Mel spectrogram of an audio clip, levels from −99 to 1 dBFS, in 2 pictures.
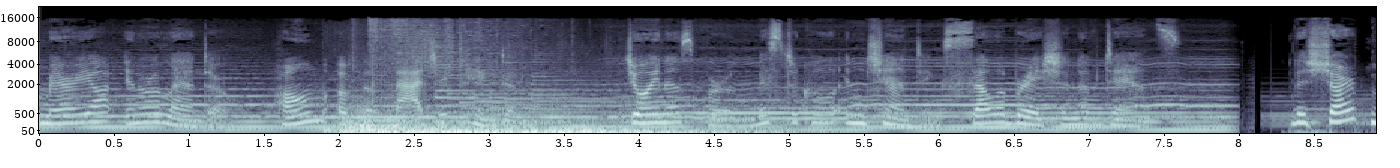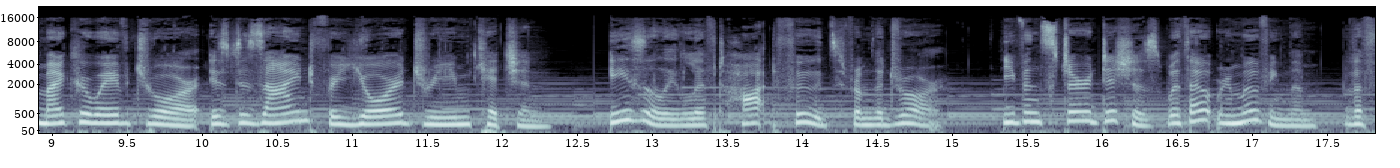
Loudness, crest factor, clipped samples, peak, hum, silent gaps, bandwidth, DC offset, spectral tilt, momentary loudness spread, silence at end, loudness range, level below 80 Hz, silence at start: -17 LUFS; 16 dB; under 0.1%; 0 dBFS; none; 8.10-8.14 s; 16.5 kHz; under 0.1%; -5.5 dB/octave; 7 LU; 0 s; 3 LU; -22 dBFS; 0 s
